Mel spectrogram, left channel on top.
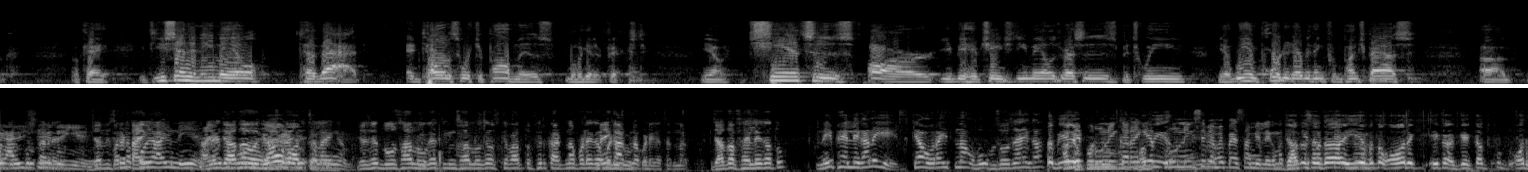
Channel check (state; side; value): different; both; correlation 0.01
